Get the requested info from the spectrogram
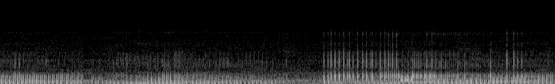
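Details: Domestic cat purring, slowed down: a low, steady rumbling purr with dense pulsing texture, softer through the middle then swelling louder again as a new breath phase begins after about three seconds.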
